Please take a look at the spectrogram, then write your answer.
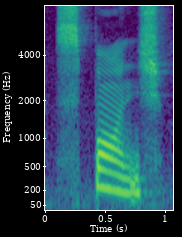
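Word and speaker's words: sponge: Spill, स्प इन स्पिन, स्पॉन्ज, स्पॉन्ज। GE है, इसको जो प्रोनाउंस करेंगे और N जो है इसको आधे न के रूप में प्रोनाउंस किया जा रहा है और O को ओ करके।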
